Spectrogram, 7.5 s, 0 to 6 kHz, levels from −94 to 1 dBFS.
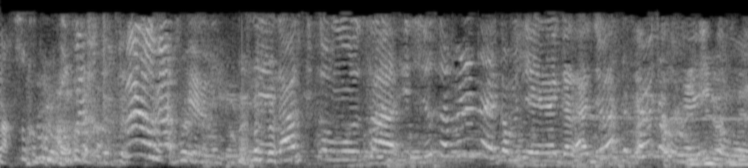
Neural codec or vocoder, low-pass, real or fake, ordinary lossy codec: none; 5.4 kHz; real; AAC, 24 kbps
